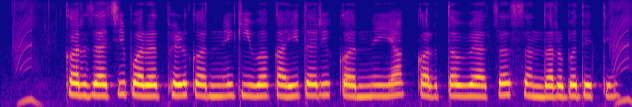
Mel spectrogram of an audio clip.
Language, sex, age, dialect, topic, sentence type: Marathi, female, 18-24, Varhadi, banking, statement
